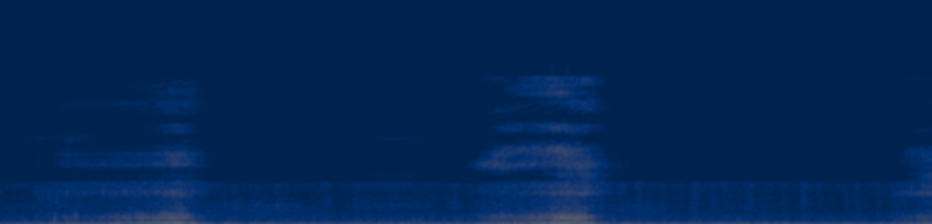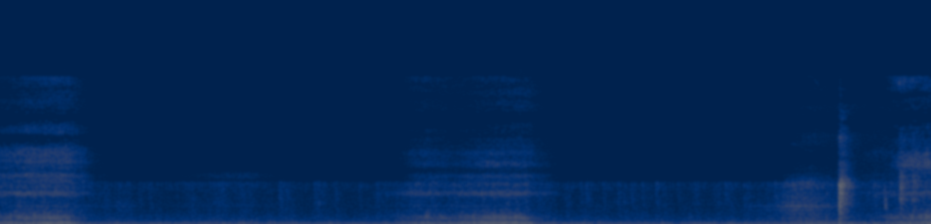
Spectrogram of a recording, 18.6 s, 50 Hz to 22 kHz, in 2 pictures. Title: Snoring 2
